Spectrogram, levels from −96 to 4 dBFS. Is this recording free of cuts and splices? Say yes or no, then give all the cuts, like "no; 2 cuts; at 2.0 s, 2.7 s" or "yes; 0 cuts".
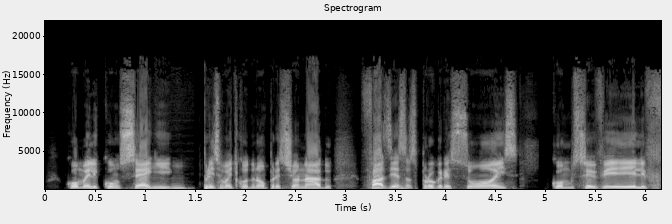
no; 1 cut; at 1.5 s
